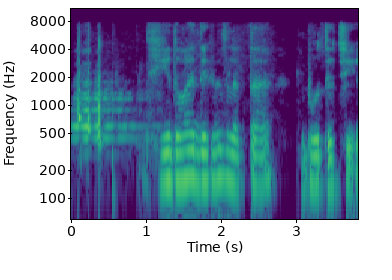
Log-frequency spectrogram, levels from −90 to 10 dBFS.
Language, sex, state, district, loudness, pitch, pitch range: Hindi, male, Uttar Pradesh, Etah, -23 LUFS, 145 Hz, 145-155 Hz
